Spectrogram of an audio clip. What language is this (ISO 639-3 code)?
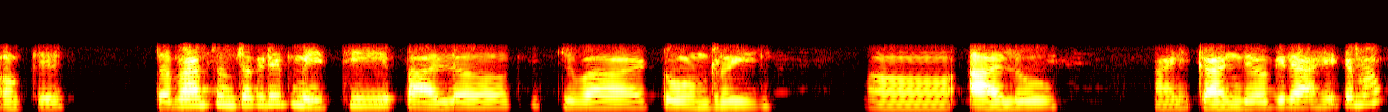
mar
